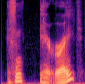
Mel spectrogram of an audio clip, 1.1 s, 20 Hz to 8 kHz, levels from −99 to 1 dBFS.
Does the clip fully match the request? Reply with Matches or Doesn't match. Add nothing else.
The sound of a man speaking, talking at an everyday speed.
Matches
